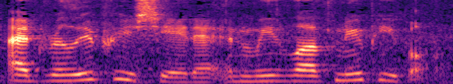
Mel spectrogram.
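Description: A woman's voice: mid-range voice, fast, slight background noise. A young woman chatting casually to camera as a vlogger, filming on her phone held at arm's length. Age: young adult. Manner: chatty, friendly, loose with fillers. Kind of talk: casual vlog talk to camera. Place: outdoors on a windy summit, then indoors.

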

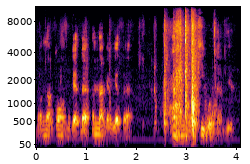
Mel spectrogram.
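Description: A man casually commentating his own gameplay for viewers, joking at his own expense, swearing, whispering when tense and jumping into a squeaky high voice to taunt other players. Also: quick pace, creaky, very noisy. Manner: jokey, self-mocking, swears, talks to viewers. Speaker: gaming video host.

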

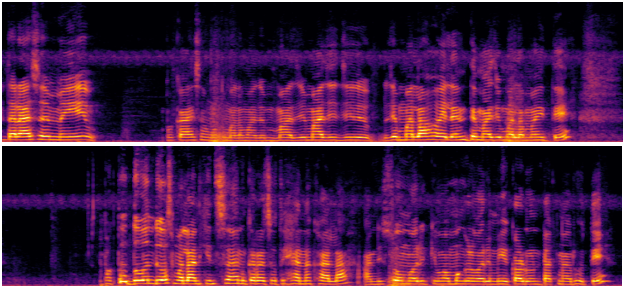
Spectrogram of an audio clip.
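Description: A woman's voice: fairly high pitch, level tone, normal speed. A woman vlogger chatting casually, laughing and playfully complaining to the camera and a friend. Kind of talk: casual vlog chat.

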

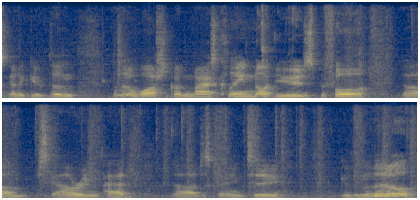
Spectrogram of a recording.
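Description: A man from the United Kingdom demonstrates a recipe at the stove in his home kitchen, chatting in a relaxed, mid-range voice as he works. The echoey room is full of loud frying and sizzling, with a little hiss or hum on the recording.

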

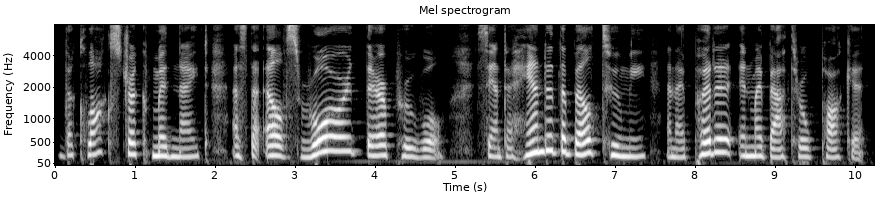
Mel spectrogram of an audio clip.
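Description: Slow, gentle woman reading a picture book. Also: mid-range voice, expressive. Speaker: children's storyteller.

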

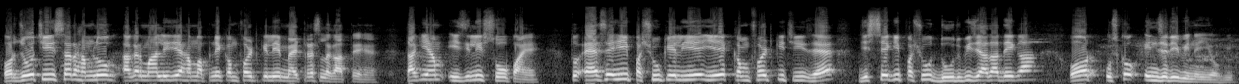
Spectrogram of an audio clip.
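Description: A man with a fairly high voice, speaking as a dealer in his shop. He explains things patiently and politely, like a salesman. His answers often open with a respectful address to the questioner. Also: expressive, moderate pace. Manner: patient, salesman-like, repeatedly opens with "sir, look". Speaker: cow mat dealer. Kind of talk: product explanation in an interview.

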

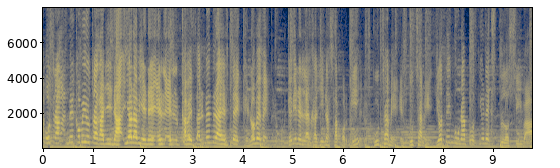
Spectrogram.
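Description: A woman doing lively, jokey Let's Play commentary on a game, often repeating words in bursts of excitement. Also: sits high. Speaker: gaming YouTuber.

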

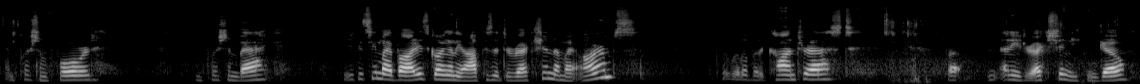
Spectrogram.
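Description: A woman's voice: medium pitch, dry recording, rough recording. A woman outdoors casually explaining a dance move in a friendly way. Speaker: dance instructor.

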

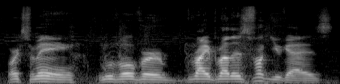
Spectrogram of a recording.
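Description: A man's voice: mid-range voice, steady tone, measured pace, bright, forceful tone, soft background music. A man giving comedic commentary while playing a game, sarcastic and profane.

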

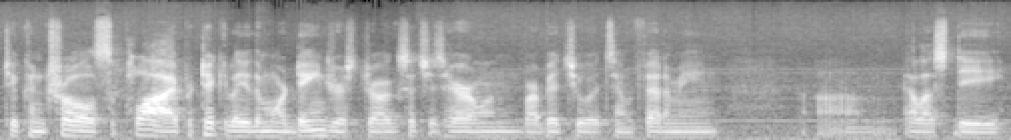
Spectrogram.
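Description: A young man with a low voice and a bright, forceful edge explains things in a steady, measured way as a studio interview guest. A faint hiss of old TV film sits under his voice. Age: young adult. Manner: measured, explanatory, occasional throat-clearing. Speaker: physician guest. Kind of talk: interview answers.

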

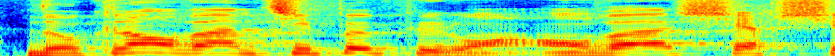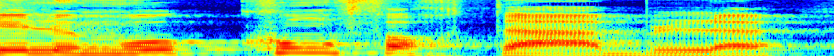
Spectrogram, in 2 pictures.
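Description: A man's voice: high-pitched, moderate pace. French-speaking man coaching pronunciation. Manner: lively, coaching, models words by repeating them. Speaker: English teacher. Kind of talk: online pronunciation lesson.

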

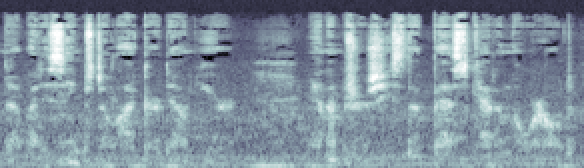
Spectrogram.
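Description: A man's voice: very high voice, big pitch swings, normal speed. A man whispering the lines of a polite, eager young girl in a storybook reading. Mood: melancholy.

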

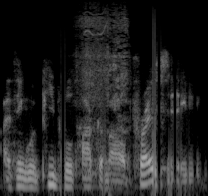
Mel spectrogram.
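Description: A man's voice: on the low side, a little fast, noisy background. A man co-hosting a casual beer show, rambling with lots of fillers and restarts. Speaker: podcast co-host. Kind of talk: casual chat.

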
